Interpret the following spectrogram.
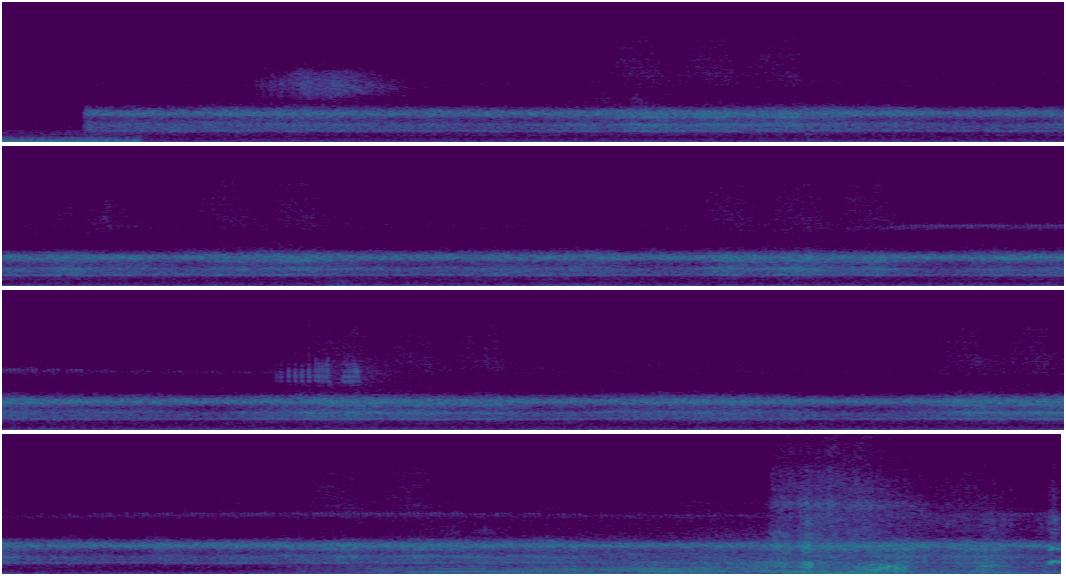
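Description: Faint steady chorus of night insects, crickets trilling, with short high chirps repeating every few seconds. Over the last few seconds a car engine comes closer and grows louder.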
